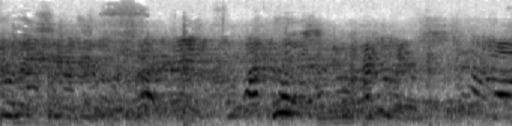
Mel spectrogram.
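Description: Several people's voices chattering at once, overlapping, with no single clear speaker.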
